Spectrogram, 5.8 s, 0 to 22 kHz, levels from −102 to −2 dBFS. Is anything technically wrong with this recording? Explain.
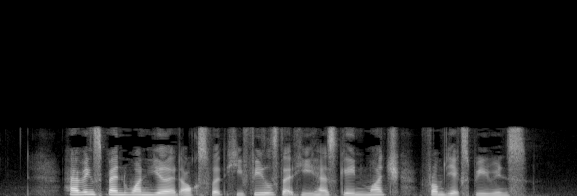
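No, there are no technical faults.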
